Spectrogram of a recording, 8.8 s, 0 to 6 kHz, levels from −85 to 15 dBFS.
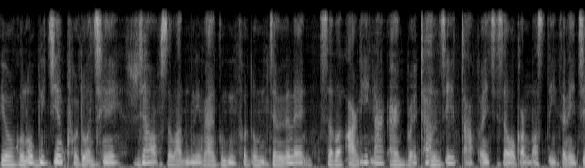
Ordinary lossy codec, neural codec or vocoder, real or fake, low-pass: none; autoencoder, 22.05 kHz, a latent of 192 numbers a frame, VITS, trained on many speakers; fake; 5.4 kHz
